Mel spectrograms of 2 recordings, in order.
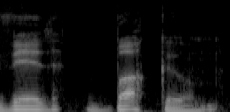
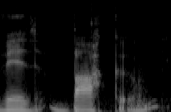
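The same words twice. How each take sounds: First: The verb's first vowel is a rounded umlaut sound. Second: The verb's first vowel is a plain open 'ah'. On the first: The speaker calls it right. "you're going to say" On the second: The speaker calls it wrong.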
